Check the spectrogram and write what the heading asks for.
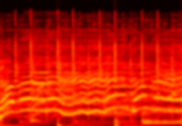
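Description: Live Gujarati devotional bhajan: a male voice sweeps up into a long, wavering, ornamented sung note over the steady drone of harmoniums, with sharp percussion strikes from small hand cymbals keeping time.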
